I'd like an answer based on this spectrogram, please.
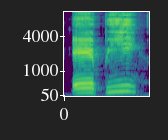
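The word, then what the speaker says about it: ἐπιούσιον: ¿Por qué U? Omicron con Y, siempre U, ¿ya? Por eso leo epiusión, ¿ya? Ténganlo presente que siempre esa Omicron con esa Y hay error en la lectura. Omicron Y, U, epiusión, porque marco ahí también el acento agudo.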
